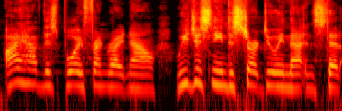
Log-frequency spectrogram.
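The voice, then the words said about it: Affected girly voice. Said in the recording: “I don't know why I'm doing a girl voice. I don't know. It's a metrosexual voice.”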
